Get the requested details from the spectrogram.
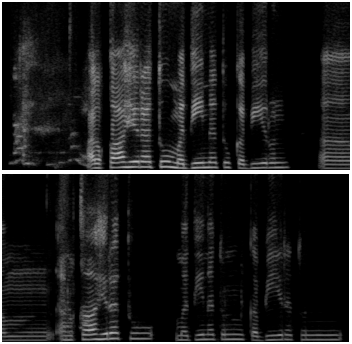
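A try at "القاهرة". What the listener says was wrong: القاہرہ تو ہے بھائی، الف لام لگ جائے تو تنوین نہیں پڑھتے نا، الف لام لگ جائے تو تنوین نہیں پڑھنی.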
